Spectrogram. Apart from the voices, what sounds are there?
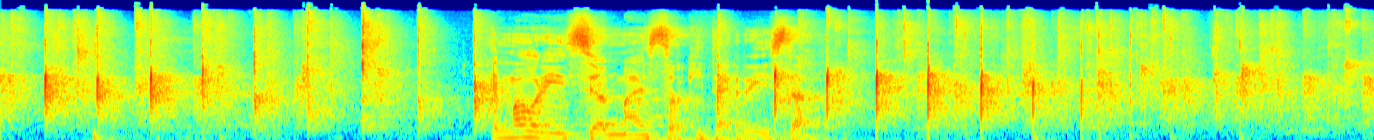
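audience applause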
